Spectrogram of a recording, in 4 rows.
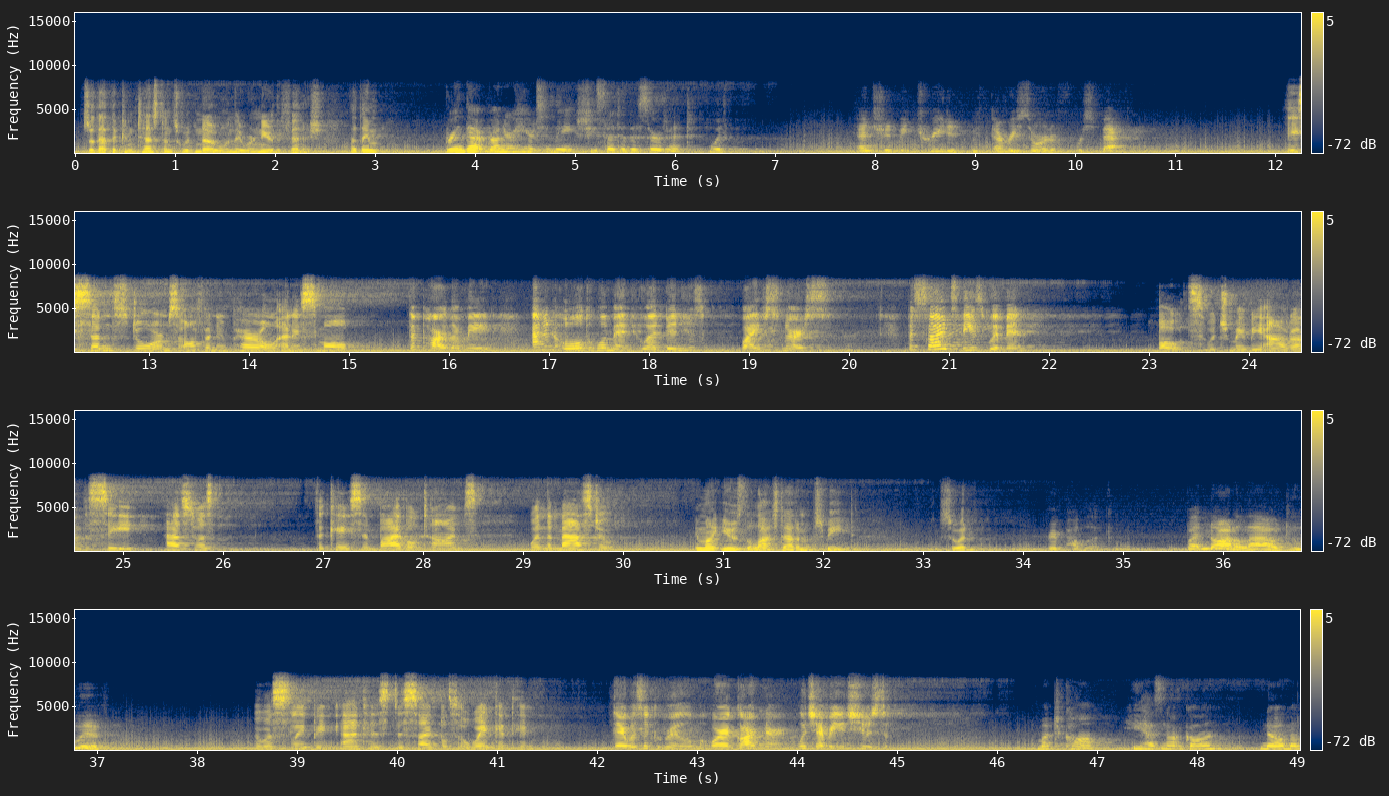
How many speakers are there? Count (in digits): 5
